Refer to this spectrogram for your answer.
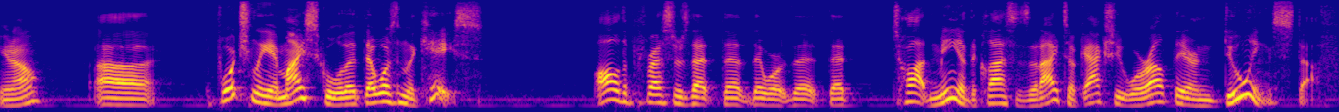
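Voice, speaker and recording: A man talks with a slight Massachusetts accent at a moderate pace. His pitch is fairly high and his intonation lively. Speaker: business owner and success coach. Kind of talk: live-stream monologue. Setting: live video stream. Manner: casual, many fillers and repetitions.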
